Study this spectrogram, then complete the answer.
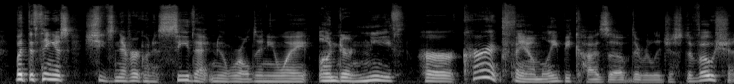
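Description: This is an ordinary speaking voice, a man's, fairly high in pitch and moving at a moderate pace. His intonation is lively, and the recording is very clean with a silent background. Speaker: podcast co-host and pop culture scholar. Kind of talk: casual discussion of a film.

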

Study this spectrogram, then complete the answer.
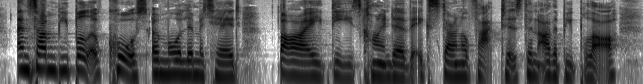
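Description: A woman speaks with a southern English accent at a fairly slow pace. Her pitch is medium, with ordinary variation, in a very clean recording with a silent background. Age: 20s. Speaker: podcast host. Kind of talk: solo podcast monologue. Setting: home recording. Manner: casual, chatty.

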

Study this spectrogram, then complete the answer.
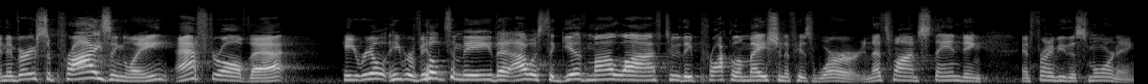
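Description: A bright, sharp tone in an Appalachian accent, with ordinary pitch variation. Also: man, high pitch for a man, moderate pace. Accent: Southern US (Appalachian). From US South, East Tennessee mountains. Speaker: pastor. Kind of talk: sermon.

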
